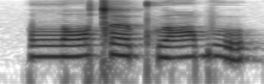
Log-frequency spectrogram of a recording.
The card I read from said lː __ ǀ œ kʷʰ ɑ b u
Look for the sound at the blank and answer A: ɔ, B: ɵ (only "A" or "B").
A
